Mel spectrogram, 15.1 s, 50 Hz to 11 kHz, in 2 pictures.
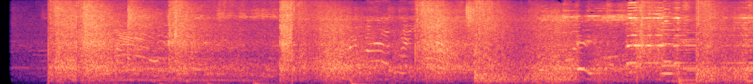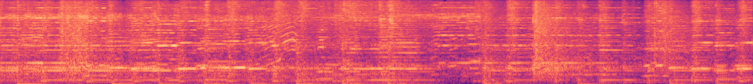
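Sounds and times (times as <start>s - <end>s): voices: 0.3s - 15.0s
firecracker bangs and crackling: 0.4s - 8.6s, 12.8s - 13.3s
folk band playing: 0.4s - 15.0s
fiddle: 5.8s - 15.0s
drum beat: 6.3s - 15.0s.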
